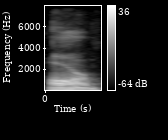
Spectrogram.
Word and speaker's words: Hiram: It's Hiram, but his family pronounced it Harm.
